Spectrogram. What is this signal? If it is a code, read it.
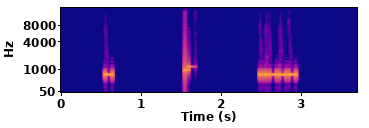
Morse code, heard as a keyed tone, about 40 wpm, 700 Hz. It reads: T 2
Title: Single Character (Letter:Number:Punctuation:Prosign) Alt 40wpm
